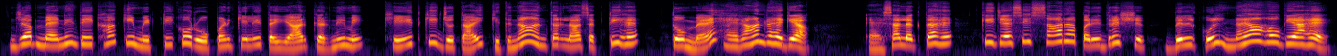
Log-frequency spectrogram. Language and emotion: Hindi, surprised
